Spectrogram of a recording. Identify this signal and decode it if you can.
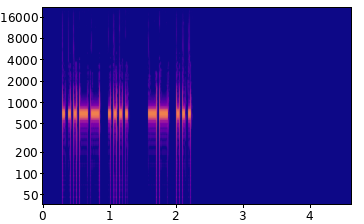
Morse code, heard as a keyed tone, about 28 wpm, 700 Hz. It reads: 3H MS
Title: Winter Field Day Exchanges Encore 28wpm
